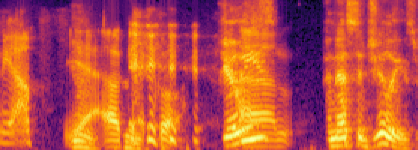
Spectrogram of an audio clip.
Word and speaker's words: Gilles: I think it's Gilles without the S for the French pronunciation. Yeah. Yeah. Okay. Cool. Gilles, Vanessa Gilles, right?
